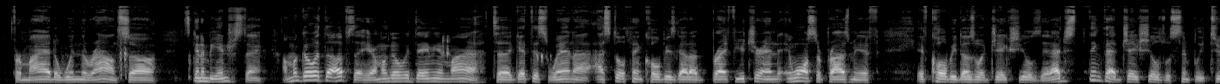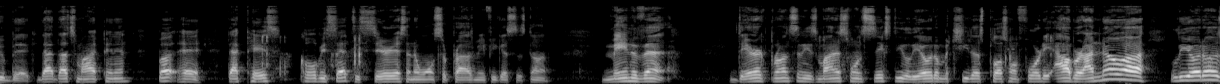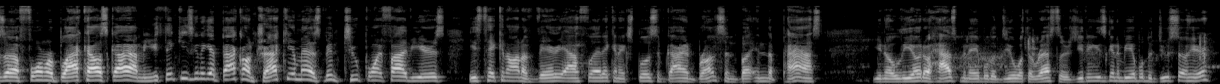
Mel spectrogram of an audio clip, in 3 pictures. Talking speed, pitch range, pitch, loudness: 260 wpm, 125-170 Hz, 145 Hz, -21 LUFS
